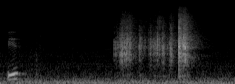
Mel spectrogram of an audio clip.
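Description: Quilted fabric and a fabric strap rustling as they are handled and pressed together, ending in a sharp click about two seconds in.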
